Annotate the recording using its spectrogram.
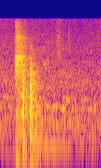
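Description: A brief clatter, a few knocks close together, about half a second in.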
